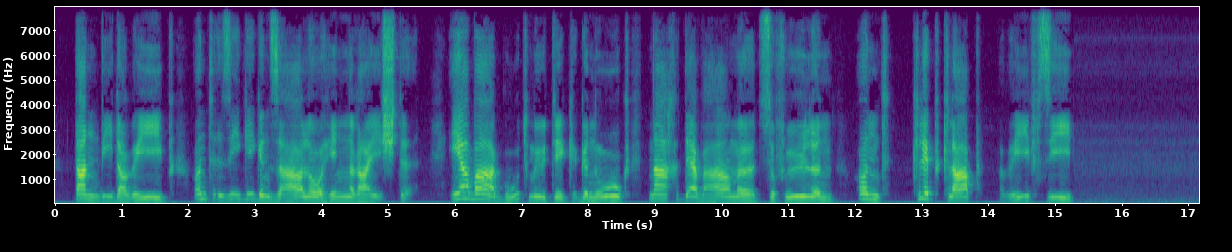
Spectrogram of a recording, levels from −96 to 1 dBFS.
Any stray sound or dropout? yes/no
no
